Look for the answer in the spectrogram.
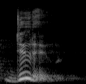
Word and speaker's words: Dodo: Actually, Dodo may actually be pronounced, it sounds even funnier if I pronounce it the way they do now in Israel, doo-doo.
